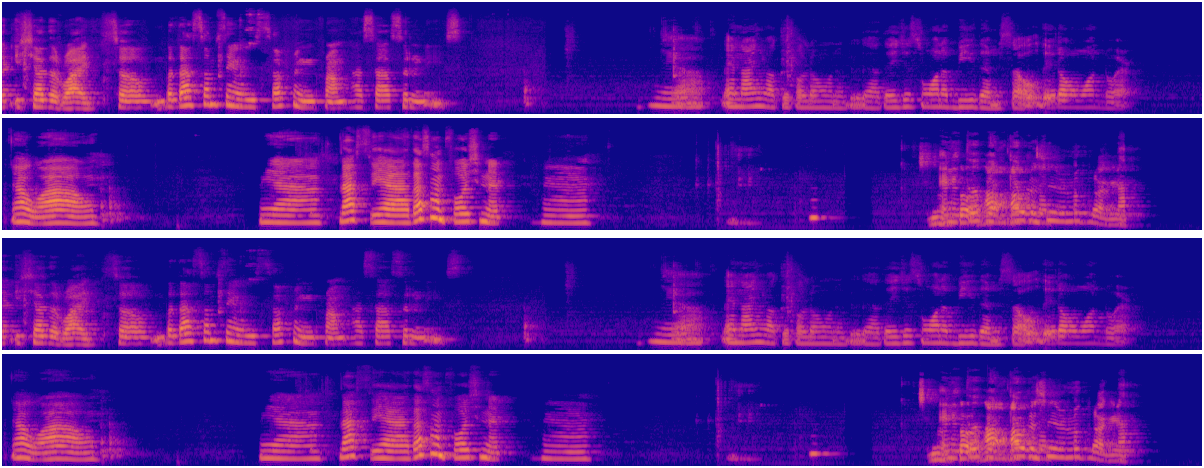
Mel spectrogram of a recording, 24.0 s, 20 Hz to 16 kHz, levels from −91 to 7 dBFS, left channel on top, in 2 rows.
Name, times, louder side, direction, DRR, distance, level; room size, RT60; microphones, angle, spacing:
voice 1, 0.0-4.5 12.1-13.0 14.6-17.0 17.4-17.9 20.1-20.2, left 4 dB, 70° left, 0.9 m, -29 dB
voice 2, 6.5-11.3 13.0-13.2 15.1-15.2 19.3-19.6 21.4-22.5 23.2-23.3, left 1 dB, 15° left, 1.0 m, -37 dB
voice 3, 21.3-23.3, right 3 dB, 40° right, 2.2 m, -32 dB
22.5 x 14.0 x 3.5 m
head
